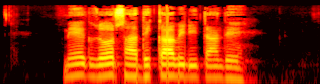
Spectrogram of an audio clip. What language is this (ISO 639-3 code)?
xhe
